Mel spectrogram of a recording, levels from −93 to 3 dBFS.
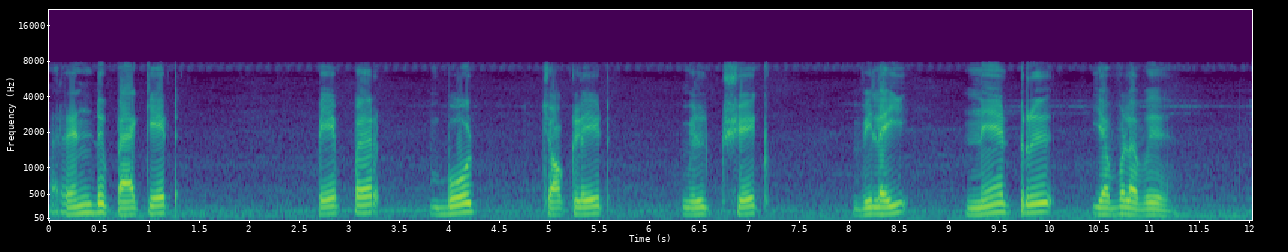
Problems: none marked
